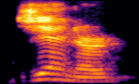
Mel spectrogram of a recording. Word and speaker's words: genre: Haz de cuenta que dices Kylie Jenner. Jenner.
